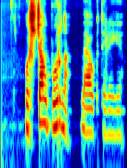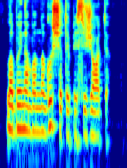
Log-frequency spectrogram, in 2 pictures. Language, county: Lithuanian, Vilnius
